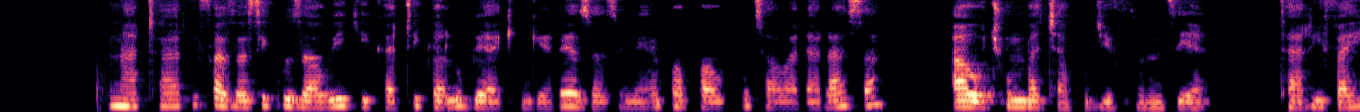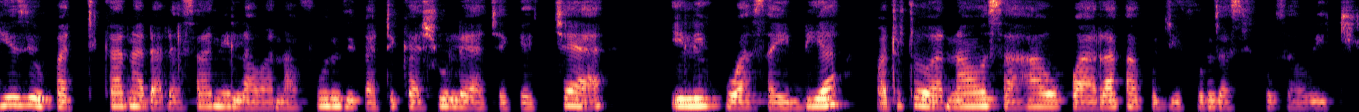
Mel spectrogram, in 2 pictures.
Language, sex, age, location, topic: Swahili, female, 25-35, Kisumu, education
